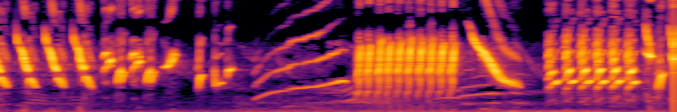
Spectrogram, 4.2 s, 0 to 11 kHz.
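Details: Wild-caught European goldfinch of the 2022 season, singing a rapid, bright twittering song: fast chattering notes, thin rising slides, a dense buzzy trill and a downward swoop, with no other sounds.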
